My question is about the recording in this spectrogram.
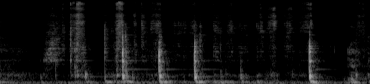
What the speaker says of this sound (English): I'm going to scrape down the sides and get everything in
